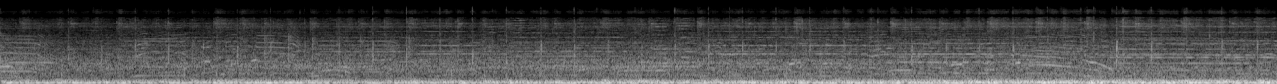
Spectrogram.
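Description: Music with stadium crowd noise: a dense low rumble of a large crowd, with scattered shouts, growing louder toward the end.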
